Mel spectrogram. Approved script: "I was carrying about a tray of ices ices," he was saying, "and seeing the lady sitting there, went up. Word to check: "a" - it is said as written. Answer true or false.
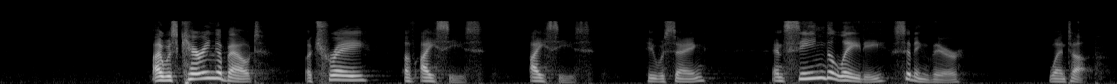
true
